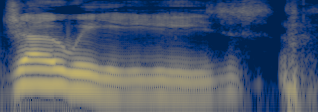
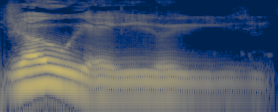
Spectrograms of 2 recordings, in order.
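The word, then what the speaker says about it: Joeoe: It's called Joies. What? It's spelled J O E O E. J O E O E. Joies.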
